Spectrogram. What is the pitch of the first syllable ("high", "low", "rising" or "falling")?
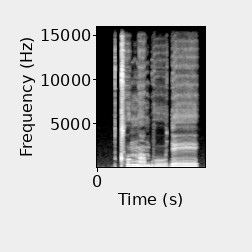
high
